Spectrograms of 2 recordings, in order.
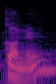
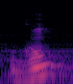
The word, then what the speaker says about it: gon: Le nom le plus connu de Fa est incontestablement Fa Aïdégon. L'expression est formée en langue fon de lexème suivant: Aï, terre, ici. De, palmier, gon, on prononce également con, ou quin, graine, noyau.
